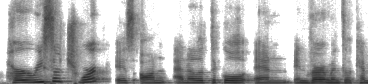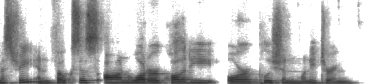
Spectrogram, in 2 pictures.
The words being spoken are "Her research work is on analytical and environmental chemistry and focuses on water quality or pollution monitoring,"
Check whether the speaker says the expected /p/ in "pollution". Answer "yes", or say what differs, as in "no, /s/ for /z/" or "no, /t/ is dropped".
yes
